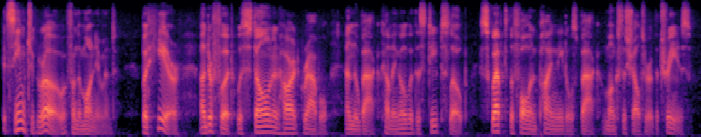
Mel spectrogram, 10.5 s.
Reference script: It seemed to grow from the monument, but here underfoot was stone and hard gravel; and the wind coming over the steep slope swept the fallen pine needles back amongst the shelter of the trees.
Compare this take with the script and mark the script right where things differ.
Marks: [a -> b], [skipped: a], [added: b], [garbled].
It seemed to grow from the monument, but here underfoot was stone and hard gravel; and the [wind -> back] coming over the steep slope swept the fallen pine needles back amongst the shelter of the trees.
